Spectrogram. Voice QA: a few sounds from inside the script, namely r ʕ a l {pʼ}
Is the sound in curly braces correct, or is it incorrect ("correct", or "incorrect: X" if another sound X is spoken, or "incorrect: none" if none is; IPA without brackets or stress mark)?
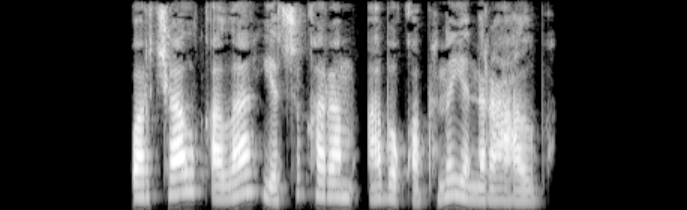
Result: correct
